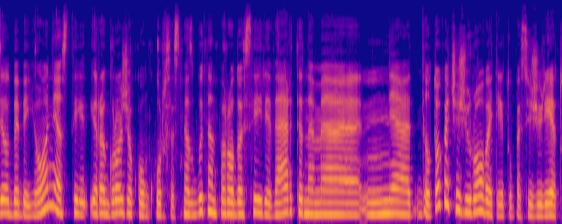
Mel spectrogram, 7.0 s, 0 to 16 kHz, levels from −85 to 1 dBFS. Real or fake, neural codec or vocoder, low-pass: real; none; 14.4 kHz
